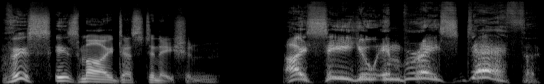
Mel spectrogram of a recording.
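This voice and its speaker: High-pitched warrior, wildly swooping shouts, gravelly edge, game battle barks. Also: male voice, very animated, slow, dry recording, studio quality, exaggerated voice. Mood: fierce, boastful. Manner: shouted, theatrical battle cries. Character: fierce, grandiose male warrior spoiling for battle. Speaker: video game combat character.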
